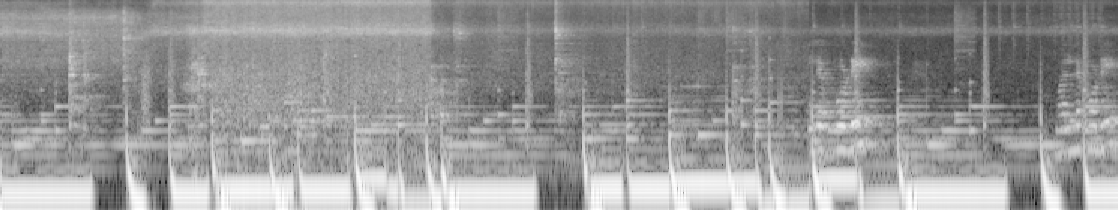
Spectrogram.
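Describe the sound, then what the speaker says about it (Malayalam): Garlic and ginger sizzle steadily in a hot pan, with repeated sharp scraping and tapping from stirring over the continuous frying hiss. "വെളുത്തുള്ളി ഇഞ്ചി ഇടാൻ പോകുന്നു."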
